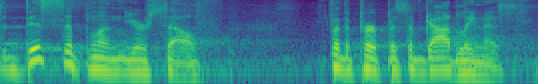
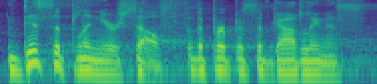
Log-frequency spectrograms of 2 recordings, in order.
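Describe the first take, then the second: First: Slow scripture reading. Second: Said in the usual way. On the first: Shown as a demonstration. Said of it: "reading scripture".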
